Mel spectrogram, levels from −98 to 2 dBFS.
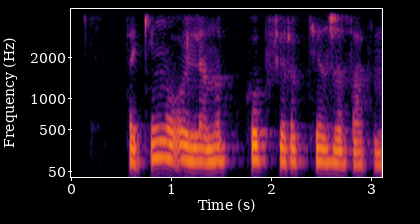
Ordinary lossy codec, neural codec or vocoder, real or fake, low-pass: none; none; real; 3.6 kHz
